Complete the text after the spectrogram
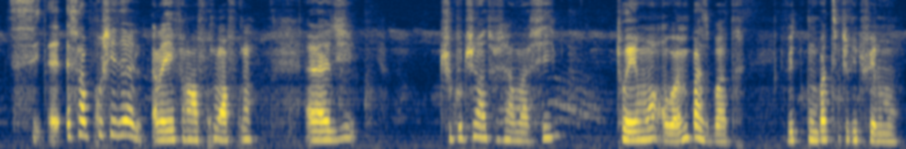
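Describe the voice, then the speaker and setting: A woman's voice: low-pitched, a little hiss or hum. A woman telling a casual story to camera, chatty and digressive, full of fillers and asides.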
